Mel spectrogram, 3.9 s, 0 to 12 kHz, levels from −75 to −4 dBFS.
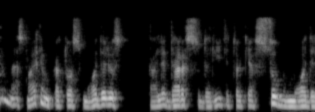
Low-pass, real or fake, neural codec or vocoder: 7.2 kHz; real; none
